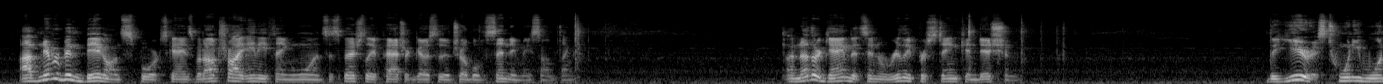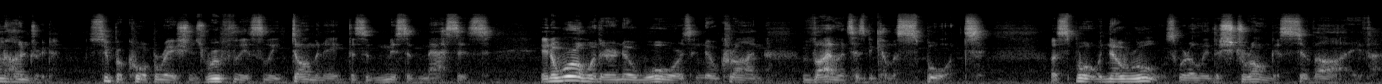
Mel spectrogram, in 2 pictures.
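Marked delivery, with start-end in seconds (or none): 12.7-27.6 low, dramatic movie trailer announcer voice. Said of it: "I decided to do that voice".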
